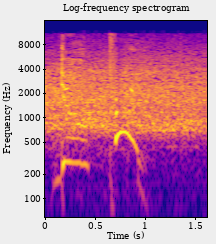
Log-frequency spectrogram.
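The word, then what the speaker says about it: Maxine Dupri: Michael, it's pronounced Dupree.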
